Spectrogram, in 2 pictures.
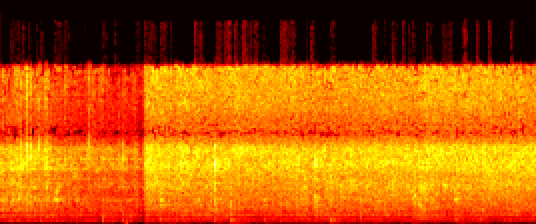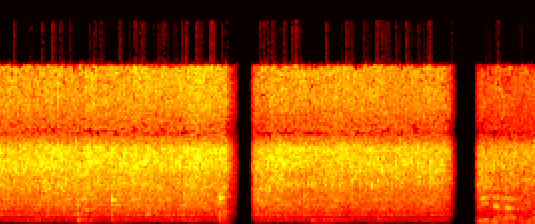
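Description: Strips of chicken breast fry steadily in hot oil for a pancit rice-noodle dish, a dense continuous sizzle with occasional stirring clinks and a couple of brief dropouts, close and fairly loud with no talk.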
